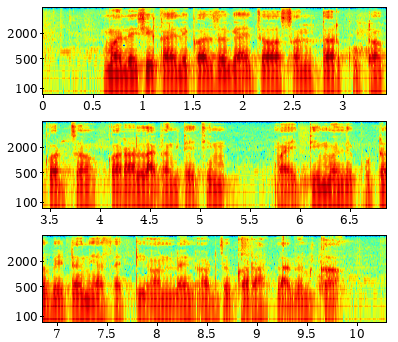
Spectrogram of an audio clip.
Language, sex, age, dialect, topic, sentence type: Marathi, male, 18-24, Varhadi, banking, question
